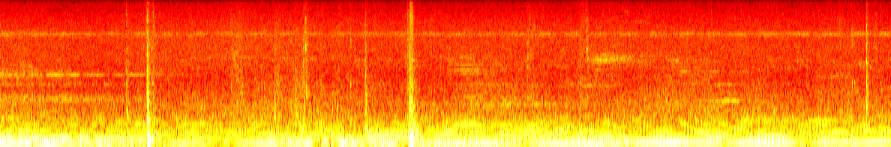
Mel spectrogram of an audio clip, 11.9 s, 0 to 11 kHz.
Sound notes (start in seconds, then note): 5.4 car door bangs; 8.7 suspenseful music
